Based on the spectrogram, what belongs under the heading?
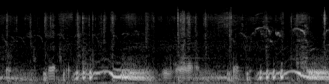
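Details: Male white pigeon performing, giving low rolling coos with a stuttered start and a swooping rising-falling note, two phrases about two seconds apart, in a small indoor space with faint higher chirps behind.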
